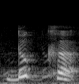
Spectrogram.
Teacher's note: ದುಃಖ ಇಲ್ಲಿ ಖ ಮಹಾಪ್ರಾಣ ರಸ್ವ ಗಡಿಬಿಡಿಯಲ್ಲಿ ದುಃಖ ಅಂತ ಹೇಳಬಾರದು ದುಃಖ ಇದೆ ದು ಮೊದಲು ಅಲ್ಪಪ್ರಾಣ ನಂತರ ಖ ಮಹಾಪ್ರಾಣ ಬರಬೇಕು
